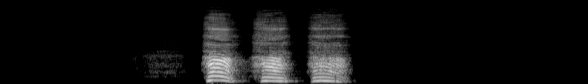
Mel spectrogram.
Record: {
  "exhalation_length": "5.9 s",
  "exhalation_amplitude": 32768,
  "exhalation_signal_mean_std_ratio": 0.3,
  "survey_phase": "beta (2021-08-13 to 2022-03-07)",
  "age": "65+",
  "gender": "Male",
  "wearing_mask": "No",
  "symptom_none": true,
  "smoker_status": "Ex-smoker",
  "respiratory_condition_asthma": false,
  "respiratory_condition_other": false,
  "recruitment_source": "REACT",
  "submission_delay": "7 days",
  "covid_test_result": "Negative",
  "covid_test_method": "RT-qPCR",
  "influenza_a_test_result": "Negative",
  "influenza_b_test_result": "Negative"
}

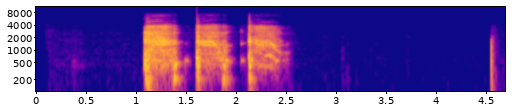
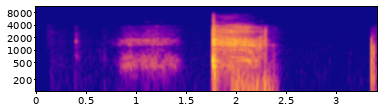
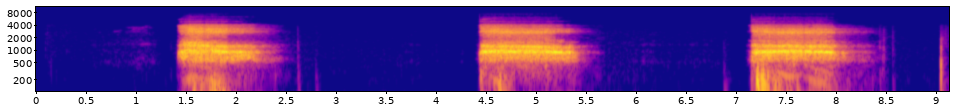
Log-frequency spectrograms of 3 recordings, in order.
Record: {
  "three_cough_length": "4.7 s",
  "three_cough_amplitude": 32767,
  "three_cough_signal_mean_std_ratio": 0.34,
  "cough_length": "3.4 s",
  "cough_amplitude": 27698,
  "cough_signal_mean_std_ratio": 0.26,
  "exhalation_length": "9.1 s",
  "exhalation_amplitude": 30430,
  "exhalation_signal_mean_std_ratio": 0.46,
  "survey_phase": "beta (2021-08-13 to 2022-03-07)",
  "age": "18-44",
  "gender": "Male",
  "wearing_mask": "No",
  "symptom_runny_or_blocked_nose": true,
  "symptom_fatigue": true,
  "symptom_onset": "5 days",
  "smoker_status": "Never smoked",
  "respiratory_condition_asthma": true,
  "respiratory_condition_other": false,
  "recruitment_source": "REACT",
  "submission_delay": "1 day",
  "covid_test_result": "Negative",
  "covid_test_method": "RT-qPCR"
}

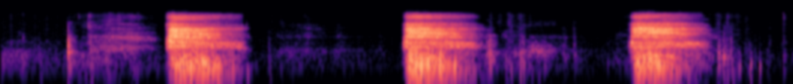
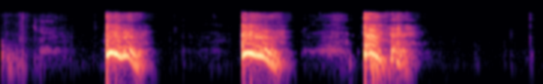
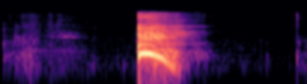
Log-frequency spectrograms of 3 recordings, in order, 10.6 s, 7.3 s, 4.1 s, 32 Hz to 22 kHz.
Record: {
  "exhalation_length": "10.6 s",
  "exhalation_amplitude": 28239,
  "exhalation_signal_mean_std_ratio": 0.38,
  "three_cough_length": "7.3 s",
  "three_cough_amplitude": 30178,
  "three_cough_signal_mean_std_ratio": 0.33,
  "cough_length": "4.1 s",
  "cough_amplitude": 28527,
  "cough_signal_mean_std_ratio": 0.27,
  "survey_phase": "beta (2021-08-13 to 2022-03-07)",
  "age": "65+",
  "gender": "Male",
  "wearing_mask": "No",
  "symptom_cough_any": true,
  "symptom_runny_or_blocked_nose": true,
  "symptom_change_to_sense_of_smell_or_taste": true,
  "smoker_status": "Never smoked",
  "respiratory_condition_asthma": false,
  "respiratory_condition_other": false,
  "recruitment_source": "Test and Trace",
  "submission_delay": "2 days",
  "covid_test_result": "Positive",
  "covid_test_method": "RT-qPCR",
  "covid_ct_value": 26.4,
  "covid_ct_gene": "N gene"
}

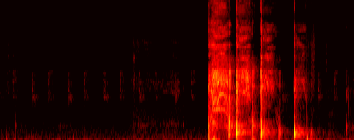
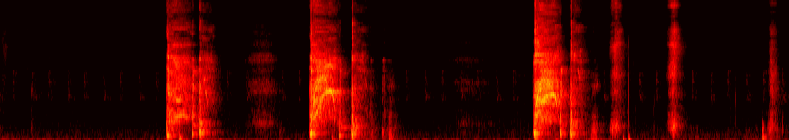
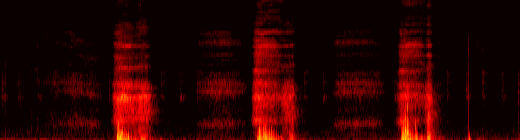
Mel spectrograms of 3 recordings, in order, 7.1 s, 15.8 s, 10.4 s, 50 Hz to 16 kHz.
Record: {
  "cough_length": "7.1 s",
  "cough_amplitude": 7533,
  "cough_signal_mean_std_ratio": 0.28,
  "three_cough_length": "15.8 s",
  "three_cough_amplitude": 5865,
  "three_cough_signal_mean_std_ratio": 0.32,
  "exhalation_length": "10.4 s",
  "exhalation_amplitude": 3681,
  "exhalation_signal_mean_std_ratio": 0.29,
  "survey_phase": "alpha (2021-03-01 to 2021-08-12)",
  "age": "45-64",
  "gender": "Male",
  "wearing_mask": "Yes",
  "symptom_cough_any": true,
  "symptom_shortness_of_breath": true,
  "symptom_abdominal_pain": true,
  "symptom_fatigue": true,
  "symptom_change_to_sense_of_smell_or_taste": true,
  "symptom_loss_of_taste": true,
  "symptom_onset": "3 days",
  "smoker_status": "Never smoked",
  "respiratory_condition_asthma": true,
  "respiratory_condition_other": false,
  "recruitment_source": "Test and Trace",
  "submission_delay": "2 days",
  "covid_test_result": "Positive",
  "covid_test_method": "RT-qPCR",
  "covid_ct_value": 24.8,
  "covid_ct_gene": "ORF1ab gene",
  "covid_ct_mean": 25.5,
  "covid_viral_load": "4200 copies/ml",
  "covid_viral_load_category": "Minimal viral load (< 10K copies/ml)"
}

